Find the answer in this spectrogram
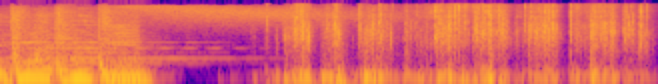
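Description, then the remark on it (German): A brief bit of music ends, then Karopack paper packing cushioning is rustled and crinkled held very close to the microphone on the radio station Antenne Bad Kreuznach, loud, irregular crackling bursts continuing for a few seconds on their own. “Ja, jetzt habe ich mal extra ein bisschen geraschelt damit.”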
